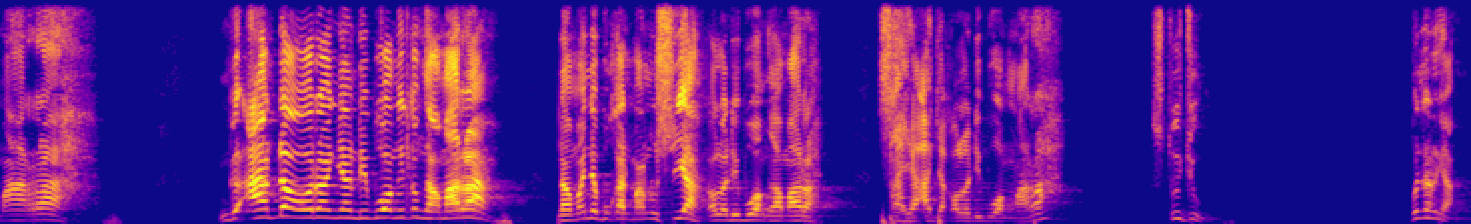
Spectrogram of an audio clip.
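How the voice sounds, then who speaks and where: A man's voice: high-pitched, animated, moderate pace, creaky, long pauses, sharp tone. A male pastor giving an interactive sermon in a colloquial way, quizzing the congregation with repeated questions.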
